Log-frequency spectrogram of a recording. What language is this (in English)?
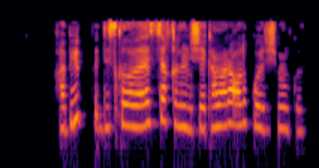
Uzbek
